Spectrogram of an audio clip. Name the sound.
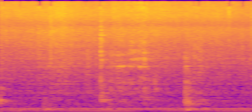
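stirring onions frying in a pan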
